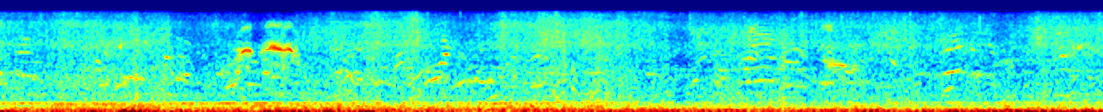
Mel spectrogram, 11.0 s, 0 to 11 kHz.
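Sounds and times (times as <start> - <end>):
faint distant voices: 0.0 - 11.0
gentle surf: 0.0 - 11.0
wind on the microphone: 0.0 - 11.0.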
